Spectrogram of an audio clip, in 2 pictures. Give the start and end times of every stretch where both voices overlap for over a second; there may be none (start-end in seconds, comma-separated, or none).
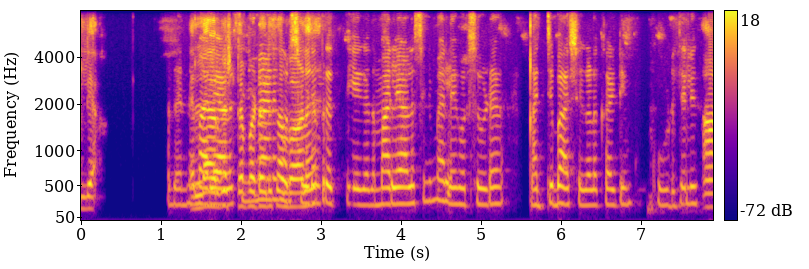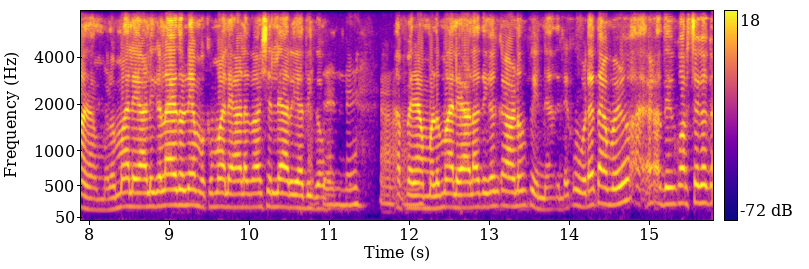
1.4-2.9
